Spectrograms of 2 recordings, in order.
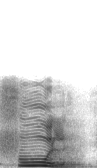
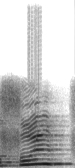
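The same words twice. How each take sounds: First: फूल with a long drawn-out oo; long vowel. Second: फुल with a short u, pitched high; short vowel. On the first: (फूल में लंबा ऊ खींचकर) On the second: (फुल में छोटा उ) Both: Shown as a demonstration. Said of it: "ये minimal pairs इस तरह के हैं".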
